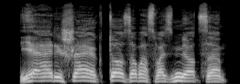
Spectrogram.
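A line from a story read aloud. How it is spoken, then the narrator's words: Barking prince. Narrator (Russian): рявкнул князь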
